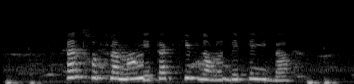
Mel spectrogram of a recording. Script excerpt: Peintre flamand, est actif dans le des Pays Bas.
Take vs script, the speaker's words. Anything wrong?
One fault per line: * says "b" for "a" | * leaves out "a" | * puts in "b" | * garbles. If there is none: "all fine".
all fine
